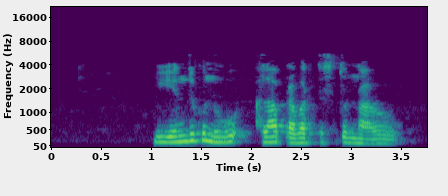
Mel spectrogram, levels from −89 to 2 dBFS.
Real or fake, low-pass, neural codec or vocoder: real; 5.4 kHz; none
